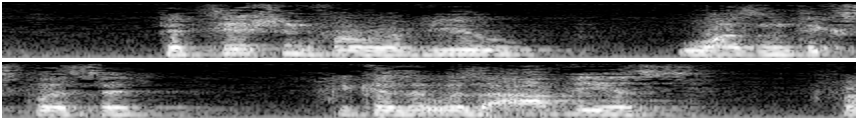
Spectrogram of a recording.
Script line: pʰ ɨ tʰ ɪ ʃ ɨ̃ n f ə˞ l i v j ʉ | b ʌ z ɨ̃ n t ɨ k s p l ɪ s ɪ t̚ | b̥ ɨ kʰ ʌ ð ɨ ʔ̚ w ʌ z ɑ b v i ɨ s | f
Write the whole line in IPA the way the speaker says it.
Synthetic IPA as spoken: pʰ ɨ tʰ ɪ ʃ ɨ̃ n f ə˞ ɹ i v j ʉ | w ʌ z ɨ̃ n t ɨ k s p l ɪ s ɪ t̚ | b̥ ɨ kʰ ʌ z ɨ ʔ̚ w ʌ z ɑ b v i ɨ s | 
